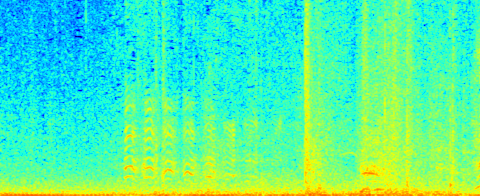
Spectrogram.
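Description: Magic blasts burst with sharp cracks and a bright sizzle.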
